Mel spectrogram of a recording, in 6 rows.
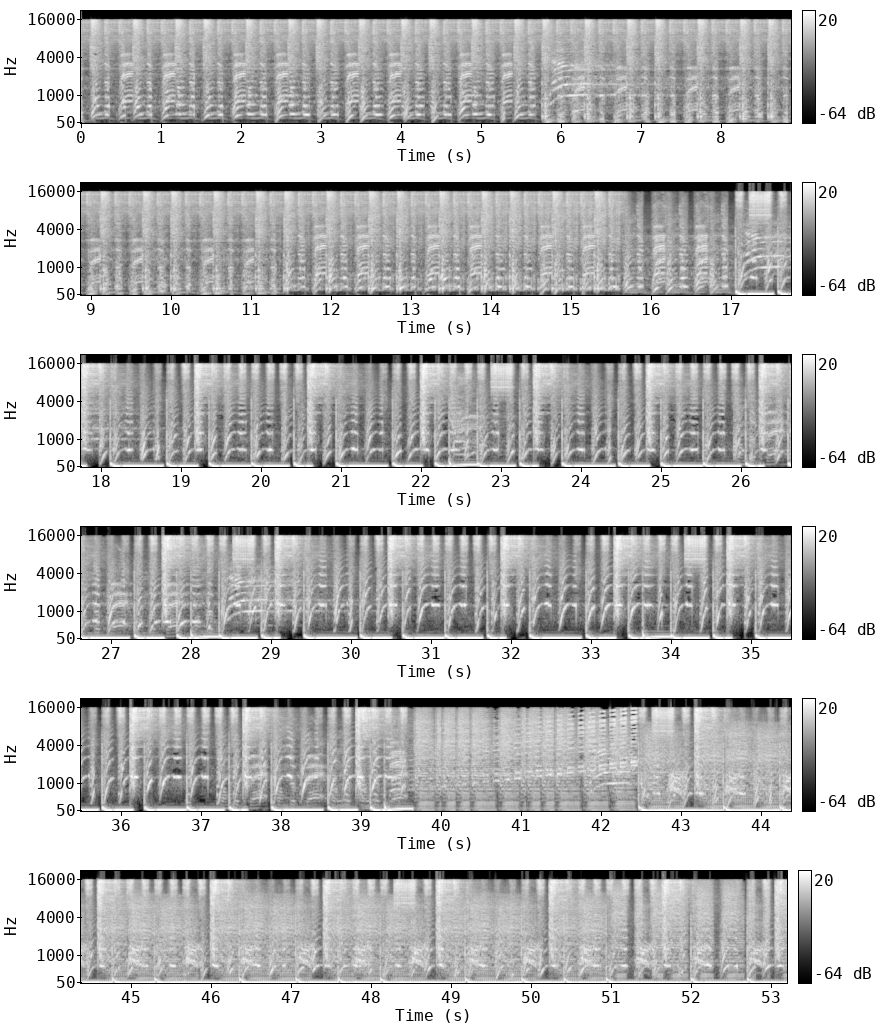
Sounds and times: Music: 0.0s - 53.2s.

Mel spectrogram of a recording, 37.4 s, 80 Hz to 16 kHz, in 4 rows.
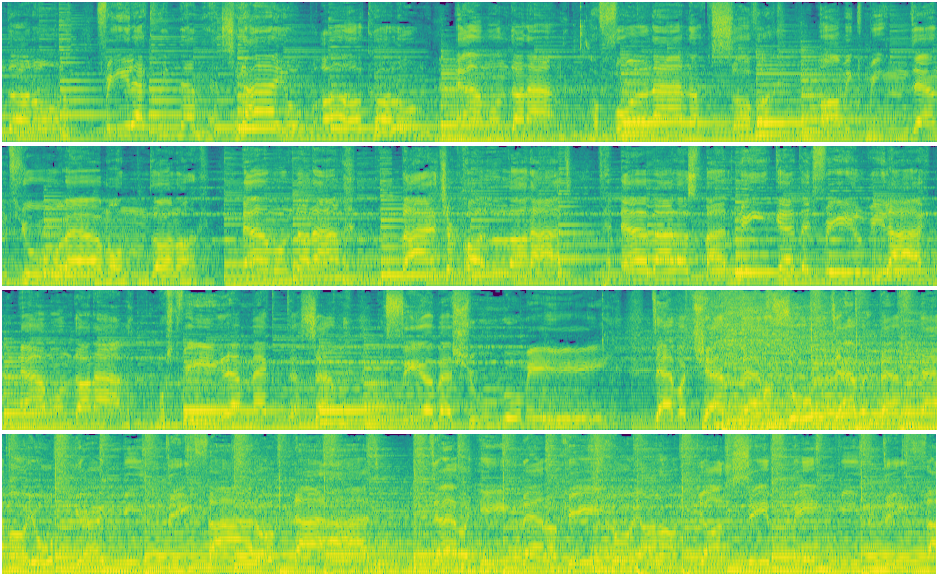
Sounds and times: Music: 0.0s - 37.3s.

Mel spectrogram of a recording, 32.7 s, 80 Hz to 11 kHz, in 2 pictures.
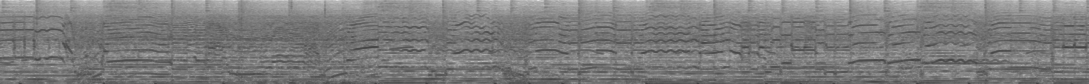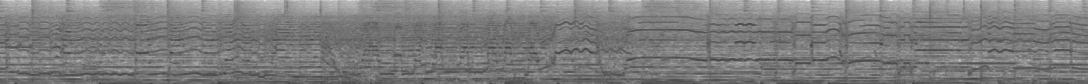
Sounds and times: Strum: 0.0s - 32.6s.

